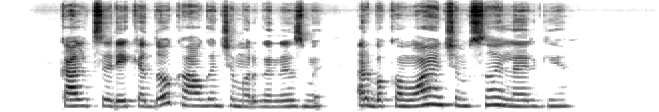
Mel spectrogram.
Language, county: Lithuanian, Utena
